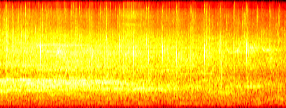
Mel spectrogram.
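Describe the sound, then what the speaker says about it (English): Applause for graduates at a university commencement ceremony, a large crowd clapping steadily with some cheering in a big hall, gradually thinning toward the end. "Can we get one more round of applause?"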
